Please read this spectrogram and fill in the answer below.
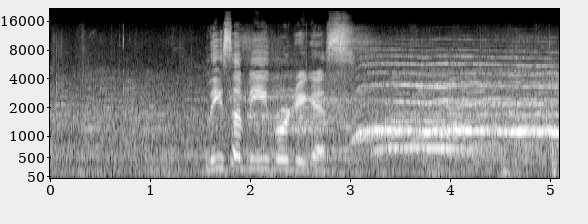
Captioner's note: audience applauding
